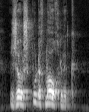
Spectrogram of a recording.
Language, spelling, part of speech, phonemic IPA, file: Dutch, z.s.m., abbreviation, /ˌzɛtɛsˈɛm/, Nl-z.s.m..ogg
- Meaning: abbreviation of zo spoedig mogelijk or zo snel mogelijk: as soon as possible, ASAP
